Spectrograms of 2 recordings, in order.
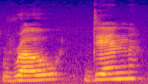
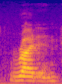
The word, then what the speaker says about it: Rodan: It's pronounced Rodin, or Rudin. Again, depending on where in Ireland you are.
